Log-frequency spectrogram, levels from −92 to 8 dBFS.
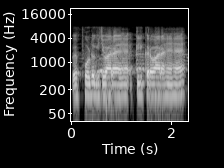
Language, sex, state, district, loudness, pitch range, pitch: Hindi, male, Uttar Pradesh, Gorakhpur, -12 LUFS, 135-145 Hz, 140 Hz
